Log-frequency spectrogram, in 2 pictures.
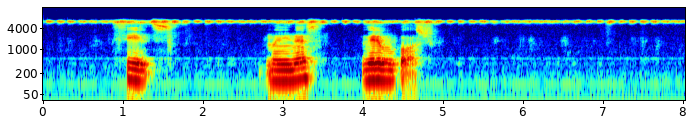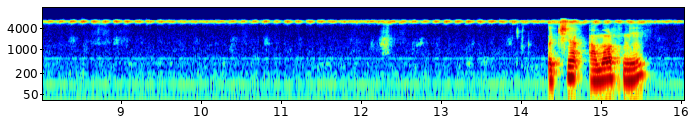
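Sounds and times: insect trill: 0.0 - 16.0.

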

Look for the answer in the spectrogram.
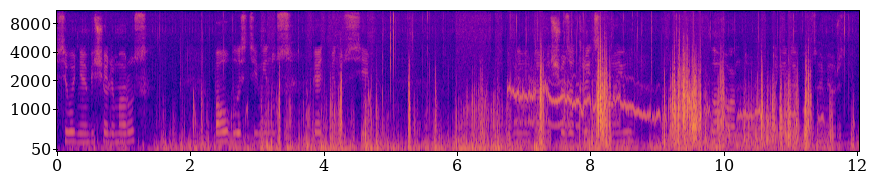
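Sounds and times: wind buffeting microphone: 0.0 - 12.0
high wavering call: 6.8 - 10.6.

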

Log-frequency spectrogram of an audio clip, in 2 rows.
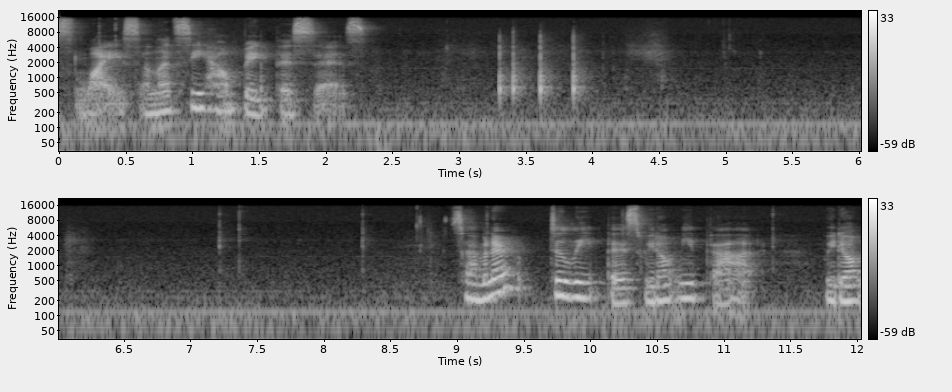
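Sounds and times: faint low hum: 0.0 - 12.0
computer mouse clicks: 7.2 - 7.5.

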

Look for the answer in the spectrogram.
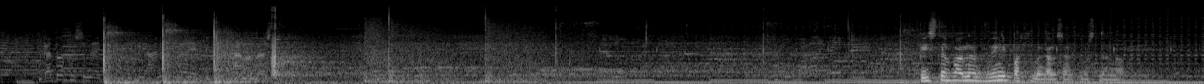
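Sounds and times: basketball bouncing: 1.0 - 10.0.

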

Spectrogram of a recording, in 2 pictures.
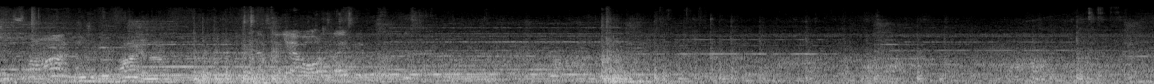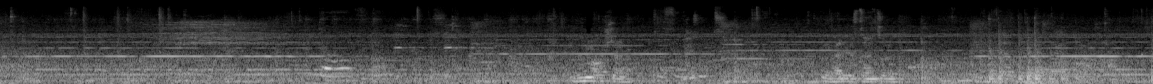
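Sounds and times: monorail train rolling: 0.0 - 23.0.

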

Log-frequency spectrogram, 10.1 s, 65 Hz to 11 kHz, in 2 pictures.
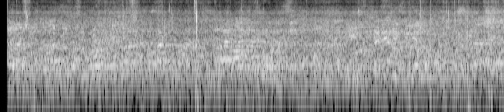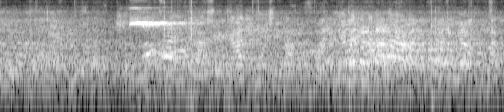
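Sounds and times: referee's whistle: 6.2 - 7.0.

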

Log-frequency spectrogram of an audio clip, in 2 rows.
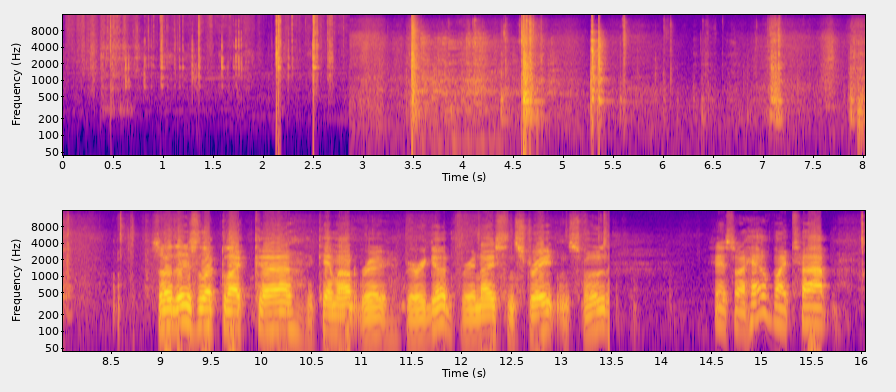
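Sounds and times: wood scraping: 2.6 - 8.8.

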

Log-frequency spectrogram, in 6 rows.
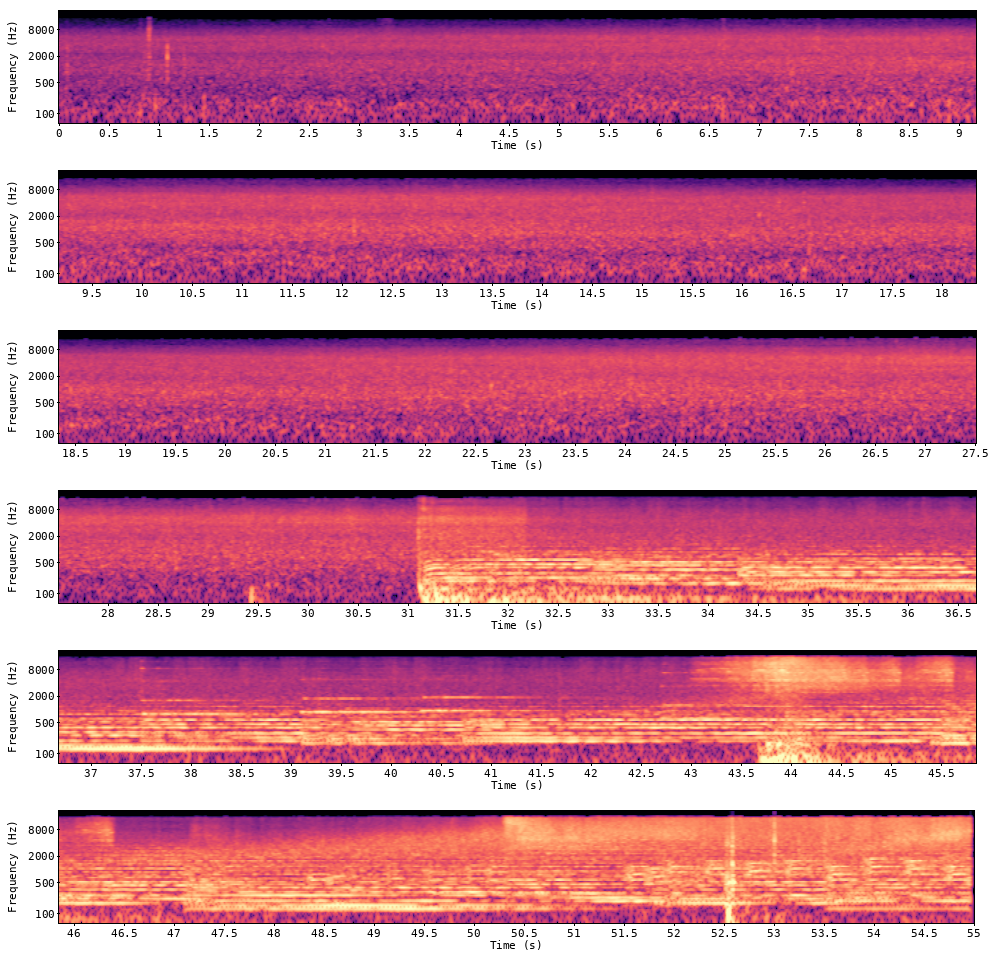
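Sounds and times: river water flowing over rocks: 0.0 - 32.2, 34.5 - 55.0
music: 31.2 - 55.0.

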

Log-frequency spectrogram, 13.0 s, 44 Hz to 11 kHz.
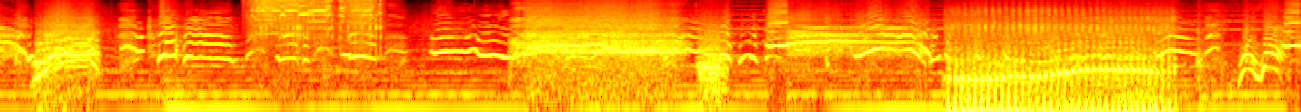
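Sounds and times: monster shriek: 2.5 - 3.8
woman screaming: 2.5 - 9.4.

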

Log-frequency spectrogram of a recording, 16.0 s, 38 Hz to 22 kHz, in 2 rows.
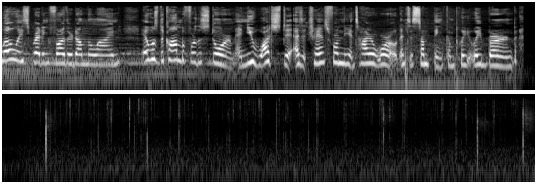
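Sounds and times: wood fire crackling: 0.0 - 16.0
sharp pops from logs: 8.3 - 16.0.

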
